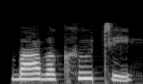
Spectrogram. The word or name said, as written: babacoote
